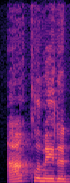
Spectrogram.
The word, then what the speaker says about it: acclimated: on the first syllable acclimated does have first syllable stress and so we actually say the a black cat sound on that word um first syllable stress so acclimated this letter i is going to sound more like a schwa sound or maybe an if sound and then we have a true a vowel unmated with secondary stress so this t is going to sound like a flap um so we'll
